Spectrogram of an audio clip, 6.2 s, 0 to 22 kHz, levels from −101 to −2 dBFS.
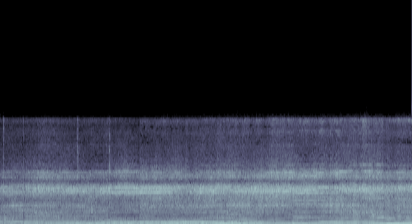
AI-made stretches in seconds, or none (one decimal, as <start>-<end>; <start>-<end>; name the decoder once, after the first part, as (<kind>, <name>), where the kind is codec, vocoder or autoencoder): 0.0-2.1 (codec, SNAC); 3.0-3.4; 4.4-5.1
